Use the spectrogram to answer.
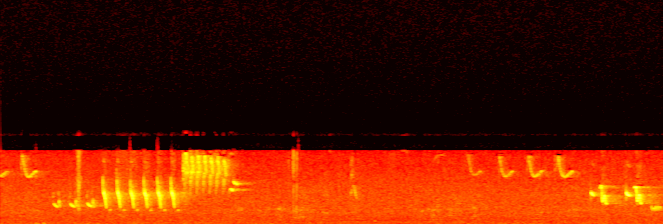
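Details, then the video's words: In Makui park a nightingale sings a quick series of sharp rising notes and a buzzy phrase, goes quiet for several seconds, then adds thin upslurred whistles and a few loud chirps. "صدای بلبل"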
